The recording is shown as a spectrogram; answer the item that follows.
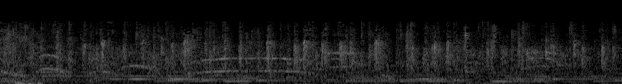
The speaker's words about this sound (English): Come on, clap your hand one more time to Jesus.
